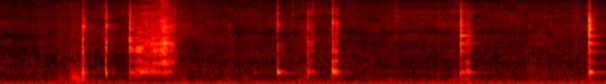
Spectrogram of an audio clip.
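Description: Metal utensil stirring ground beef in a cast-iron Dutch oven, clinking against the pot about seven times, each clink ringing briefly, with one short scrape about two seconds in.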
